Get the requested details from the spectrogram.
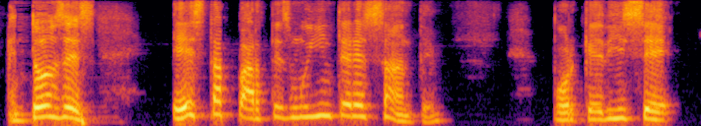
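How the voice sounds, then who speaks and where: A man with a Mexican accent, teaching scripture in a casual, lively style and often asking his listeners rhetorical questions. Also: high voice, takes it slowly. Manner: animated, asks the audience rhetorical questions.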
